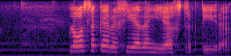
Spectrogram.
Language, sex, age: Afrikaans, female, 18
